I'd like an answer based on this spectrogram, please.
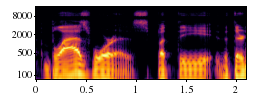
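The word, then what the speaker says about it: Juárez: And if you were to pronounce it the correct way, it's Juarez, but I'm just going to say it the white way.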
